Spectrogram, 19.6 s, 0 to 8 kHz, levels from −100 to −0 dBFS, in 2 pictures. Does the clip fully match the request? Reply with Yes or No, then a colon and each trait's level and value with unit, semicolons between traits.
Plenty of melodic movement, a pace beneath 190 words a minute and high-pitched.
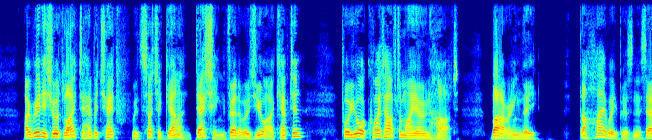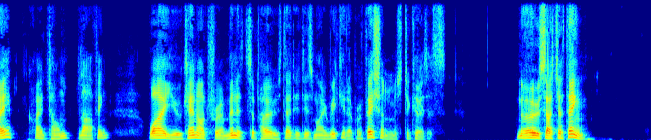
No: wide, 7.1 semitones; average, 155 wpm; low, 130 Hz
